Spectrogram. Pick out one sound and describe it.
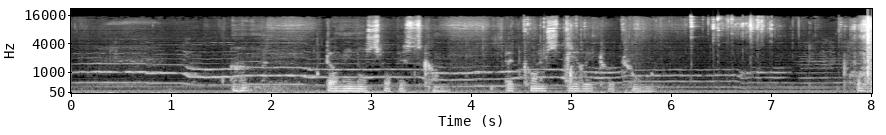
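An elderly man chants slowly in a steady voice.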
